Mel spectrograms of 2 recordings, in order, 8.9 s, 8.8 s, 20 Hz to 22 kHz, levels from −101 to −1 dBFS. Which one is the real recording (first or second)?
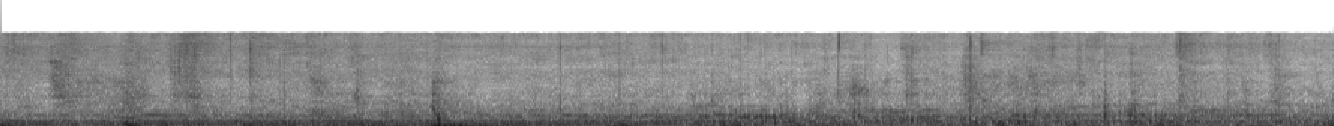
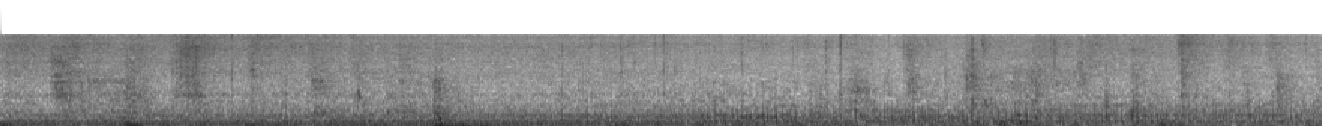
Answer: second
